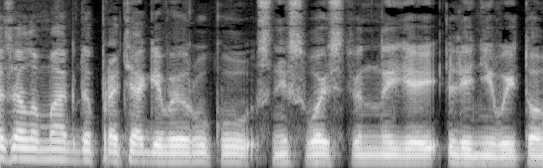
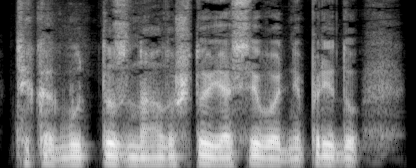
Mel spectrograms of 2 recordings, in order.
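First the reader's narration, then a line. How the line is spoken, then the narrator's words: Whisper, suppressing laughter. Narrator (Russian): прошептал он, сдерживая смех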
